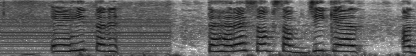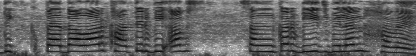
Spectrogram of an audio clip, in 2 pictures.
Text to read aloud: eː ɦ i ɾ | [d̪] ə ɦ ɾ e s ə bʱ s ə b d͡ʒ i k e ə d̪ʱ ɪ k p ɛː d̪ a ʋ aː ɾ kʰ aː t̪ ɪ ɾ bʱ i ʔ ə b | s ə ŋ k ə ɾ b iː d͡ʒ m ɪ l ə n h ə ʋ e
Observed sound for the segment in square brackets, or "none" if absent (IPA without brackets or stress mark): t̪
